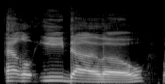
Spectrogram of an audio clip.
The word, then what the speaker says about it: El Idolo: Because no lead announcer in this company, or at least on Collision, can say El Idolo. Both Kevin Kelly and Ian Riccoboni butcher it, saying Andrade El Idolo. Andrade El Idolo. El Idolo. Idolido. Like, how hard is it to say Andrade El Idolo?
